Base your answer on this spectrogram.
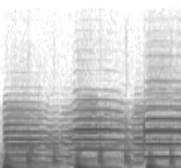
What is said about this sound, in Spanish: Sus caballos relincharon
